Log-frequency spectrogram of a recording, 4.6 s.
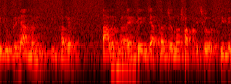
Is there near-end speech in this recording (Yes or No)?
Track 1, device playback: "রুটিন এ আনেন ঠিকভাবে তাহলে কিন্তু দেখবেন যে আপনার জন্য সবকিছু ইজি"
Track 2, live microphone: Yes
